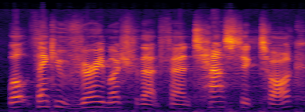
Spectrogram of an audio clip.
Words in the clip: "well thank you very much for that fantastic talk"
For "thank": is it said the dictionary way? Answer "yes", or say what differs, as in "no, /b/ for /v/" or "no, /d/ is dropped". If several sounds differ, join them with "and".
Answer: yes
